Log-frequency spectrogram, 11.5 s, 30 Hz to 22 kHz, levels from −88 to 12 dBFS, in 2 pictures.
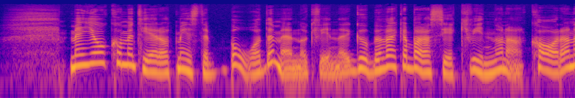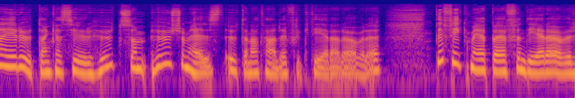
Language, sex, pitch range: Swedish, female, 170-270 Hz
